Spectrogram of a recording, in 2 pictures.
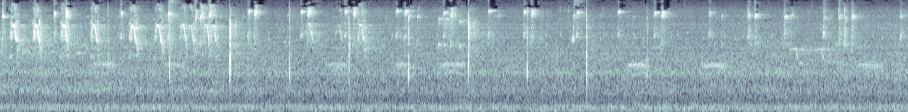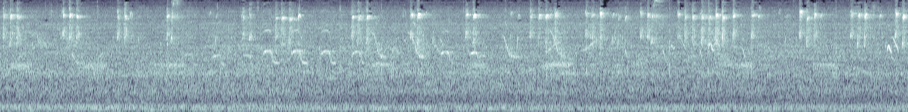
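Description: Many birds chirping, with one bird repeating a short call about once a second, over a steady low outdoor rumble. A few sharp clicks come in the first few seconds, the loudest about two seconds in.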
